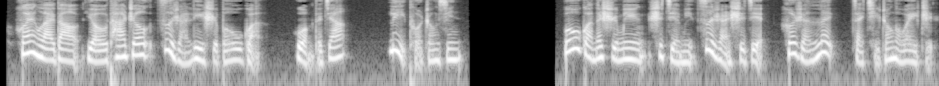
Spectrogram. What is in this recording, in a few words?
Mandarin China Narration; Natural History Museum of Utah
